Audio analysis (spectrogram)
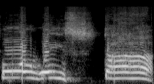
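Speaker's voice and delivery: put-on, shrill, very high yell. Speaker retells yelling at a pickup driver who ran the stop, retelling a yell. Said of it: "I yelled out".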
